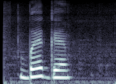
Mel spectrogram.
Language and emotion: Russian, neutral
